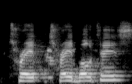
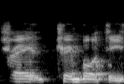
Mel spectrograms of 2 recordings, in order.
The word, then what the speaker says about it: Tre Botti: So I can imagine the Tre Bottes, is how you say it? Tre Botti, 3-barrel.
